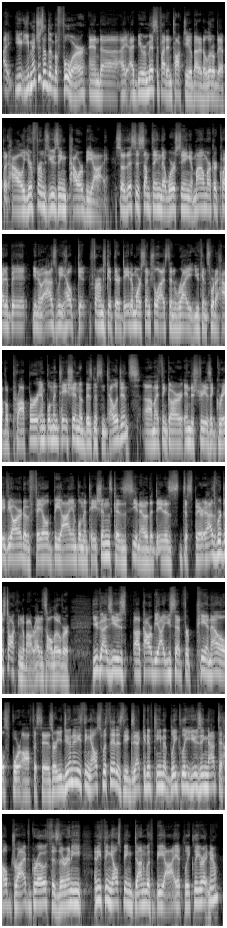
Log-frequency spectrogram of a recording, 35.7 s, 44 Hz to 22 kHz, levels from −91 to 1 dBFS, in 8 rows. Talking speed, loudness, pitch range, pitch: 235 wpm, -19 LUFS, 125-155 Hz, 140 Hz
